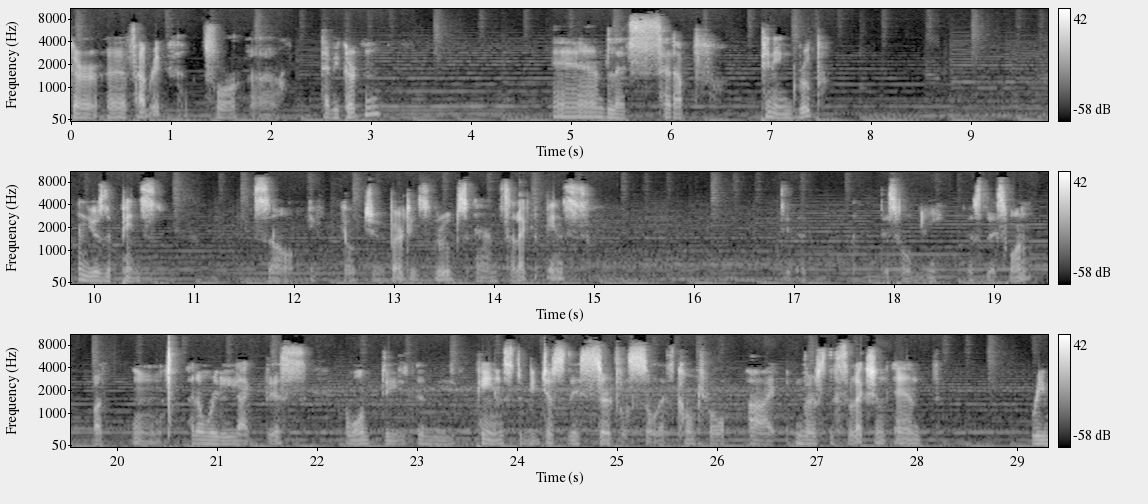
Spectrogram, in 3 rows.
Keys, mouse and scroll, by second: 1.9 middle drag, 4.2-4.6 middle drag, 14.3 Tab, 15.5 Tab, 19.5-21.0 middle drag, 26.4 ctrl+i.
